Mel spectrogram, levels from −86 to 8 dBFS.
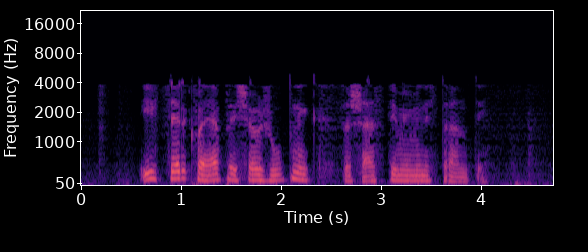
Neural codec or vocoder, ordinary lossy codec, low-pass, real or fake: autoencoder, 48 kHz, 32 numbers a frame, DAC-VAE, trained on Japanese speech; AAC, 16 kbps; 19.8 kHz; fake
